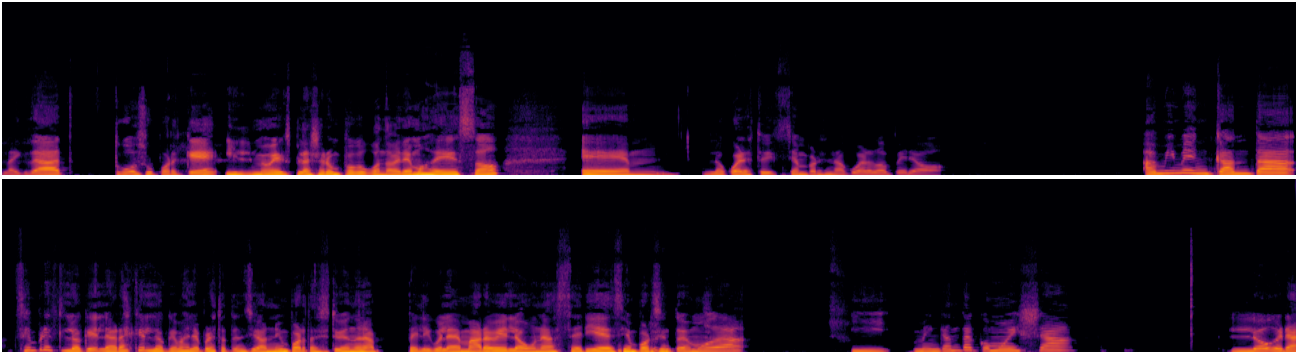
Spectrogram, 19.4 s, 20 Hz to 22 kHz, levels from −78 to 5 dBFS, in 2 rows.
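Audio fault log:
No audible faults anywhere in this speech recording.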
